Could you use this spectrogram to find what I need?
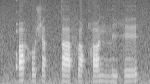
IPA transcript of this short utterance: qʼ ɵ h o ʃ a tː a f ɵ qʰ ɵ nː i h e

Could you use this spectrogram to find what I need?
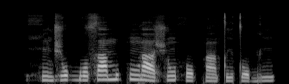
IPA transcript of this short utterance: h ĩ˧ d͡ʒ o˦ ɡ͡b o˧ s a˦ m u˦ k ũ˧ ɾ a˨ ʃ ũ˧ h o˨ k ã˨ t i˨ t o˨ b i˧

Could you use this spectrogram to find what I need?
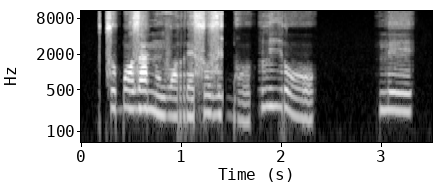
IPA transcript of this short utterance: t͡s ʊ˦ ɓ ɔ˦ z a˦ n ũ˨ v ɔ˨ r ɛ˨ s ʊ˦˨ z ɪ˦ ɡ͡b ʊ˨ | l iː˦ ɾ oː˨ | n eː˦

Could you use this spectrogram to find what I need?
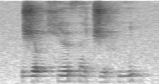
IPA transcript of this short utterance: ʒ ɐ f ç ʉ θ a̤ t͡ʃ e̤ f i̤

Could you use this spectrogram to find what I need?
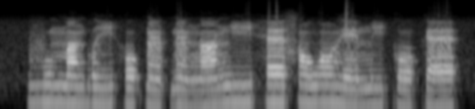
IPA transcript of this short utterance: v u˧ m ã˧ ɡʷ iː˨ h o˧ k͡p ɛ̃˨ ɓ ɛ̃˨ ŋ ã˨˦ ŋ iː˦ h ɛ˦ s ɔ̃˦ w ɔ̃˦ ɣ eː˧ m iː˧ k oː˧ k ɛ˦

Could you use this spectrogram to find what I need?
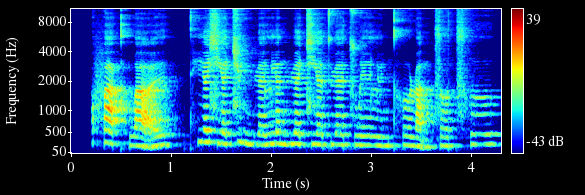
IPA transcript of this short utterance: f ä˥˩ kʰ w a̰˨˩˦ ɪ̯ | t̪ʰ j ɛ˥ ɕ j ɛ˧˥ t͡ɕ y˥˩ n m ɥ ɛ˧˥ l j ɛ˥˧ n m ɥ ɛ˥˧ t͡ɕ j ɛ˥˩ t̪ ɥ ɛ˥ t͡s w e˥ ɪ̯ l y˧˥ n t̪ʰ ɤ˥ ɻ a̰˨˩ n t͡s ɤ˧˥ t͡sʰ ɹ̩˥

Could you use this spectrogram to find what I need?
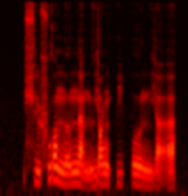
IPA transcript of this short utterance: ɕ y˧˥ ʂ w ɔ˥˩ n̪ ɤ˧˥ n̪ a̰˨˩ n l j ɑ˥˧ ŋ p i˥˧ p o˥˩ ʊ̯ n̪ j ä̰˨˩˦

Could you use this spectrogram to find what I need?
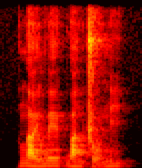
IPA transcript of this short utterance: n̪ a˥˨ ɪ̯ l w e˦ ɪ̯ p w a˨˦ n ʈ͡ʂ o̰˨˩ ʊ̯ n̪ i˦

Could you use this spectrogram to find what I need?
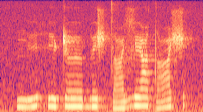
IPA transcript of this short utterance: ŋ ɪː˨˥ h ɪː˦˨ ʈ ɜː˦ b ɛ˦ ʃ tˤ ɛ˩˧ ɮ ɛ˦ dˤ ɑ˨˥ ʃ

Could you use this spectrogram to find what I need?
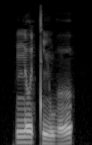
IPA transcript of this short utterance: n o˧ t ĩ˨ w o˨˦

